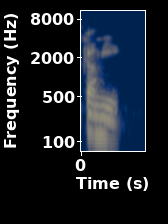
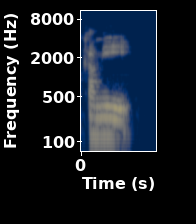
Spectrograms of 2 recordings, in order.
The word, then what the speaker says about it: Camus: I very rarely hear people in Poland say Albert Camus. Camus. Yeah. They usually say Albert Camus. Sure. Because he doesn't have this way of pronouncing, which would be in any way similar or um, easily uh, grasped by Polish uh, to, to, to, to identify uh, with a French pronunciation.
